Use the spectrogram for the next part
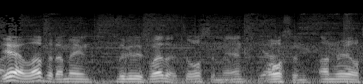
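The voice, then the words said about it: Speaks with a foreign accent. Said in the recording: “You used to be the only one around here with an accent”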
